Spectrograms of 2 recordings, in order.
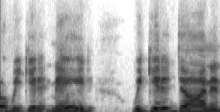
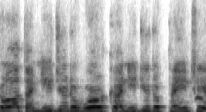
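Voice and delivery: put-on blunt, curt delivery in a German accent; 4 semitones higher than usual. Retelling how the boss asked him to work: Arnold Schwarzenegger impression. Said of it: "That's how he talked, is his big German guy".

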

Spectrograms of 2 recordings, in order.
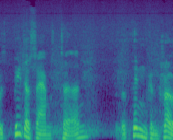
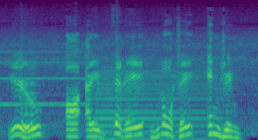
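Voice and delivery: stern, raised and slow voice; 6 semitones higher, 6 dB louder than usual. Narrator voicing the thin controller speaking to the engine Sir Handel, stern. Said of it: "he said sternly".

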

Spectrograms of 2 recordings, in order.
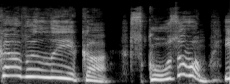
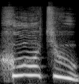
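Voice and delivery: high, happy, eager, joyful exclamation; 5 semitones higher than usual. A small child invited to a school football match answers with a joyful exclamation. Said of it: "радісно вигукнув Юрчик".

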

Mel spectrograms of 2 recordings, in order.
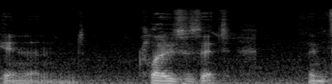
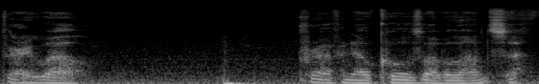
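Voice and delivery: sighing the words out, much quieter; 2 semitones higher, 4 dB quieter than usual. He looks up at her after her silence and answers, on a sigh. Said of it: "lets it out in a sigh".

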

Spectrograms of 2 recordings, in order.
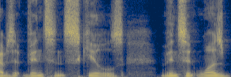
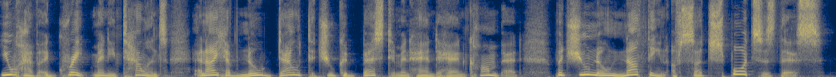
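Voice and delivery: very high, exasperated, frustrated pleading tone; 10 semitones higher, 4 dB louder than usual. Narrator voices her plea to William, frustrated, angry pleading. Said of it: ""When you are finished fawning over the Lady [name]".

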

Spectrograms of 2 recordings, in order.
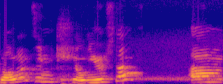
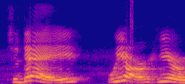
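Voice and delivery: documentary narrator voiceover delivery. Opening a video and greeting viewers: documentary narrator tone. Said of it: "Why do I sound like a documentary?".

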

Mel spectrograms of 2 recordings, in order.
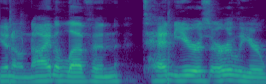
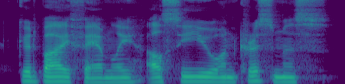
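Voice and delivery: soft, flat, emotionless monotone, acted; 2 semitones lower, 5 dB quieter than usual. Describing a favorite movie character, the disappearing dad, imitating a flat emotionless voice. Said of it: "has so little emotion about fucking anything".

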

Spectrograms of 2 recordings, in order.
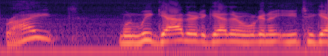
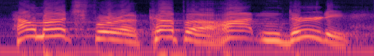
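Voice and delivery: a touch of rural country twang; 4 semitones higher, 3 dB louder than usual. Retelling what a man asked after looking at the speaker's cup: slight country twang. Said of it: "in a little bit of a country twang".

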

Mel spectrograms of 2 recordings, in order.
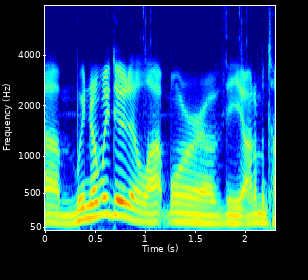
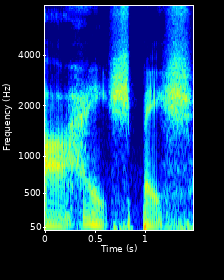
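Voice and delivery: very low voice, talking around a cigar; 9 semitones lower, 4 dB quieter than usual. Imagining someone wandering around with a cigar in their mouth: pretend talking with a cigar in mouth. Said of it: "with a frickin' stogie in your mouth being like".

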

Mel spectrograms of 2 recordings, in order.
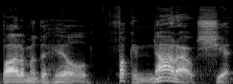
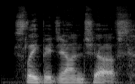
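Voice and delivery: ordinary delivery

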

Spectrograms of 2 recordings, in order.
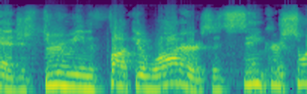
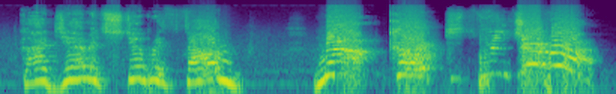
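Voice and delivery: furious raging voice, high and swooping; 7 semitones higher than usual. Losing at a hard game after a mistake, raging at the game. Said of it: "me fucking raging".

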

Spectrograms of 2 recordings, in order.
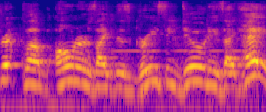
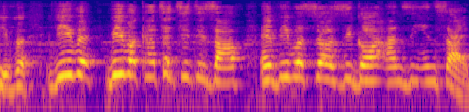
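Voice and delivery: exaggerated German accent; 2 semitones higher than usual. Imagining how they always talk: cartoon German accent. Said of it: "in this, like, Bugs Bunny German accent forever".

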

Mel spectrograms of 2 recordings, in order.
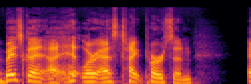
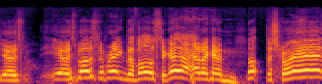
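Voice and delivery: put-on yelling, much higher pitch; 8 semitones higher, 4 dB louder than usual. Retelling a scene, acting out Obi-Wan yelling at Anakin, imitating Obi-Wan yelling. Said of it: "Just like yelling at him".

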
